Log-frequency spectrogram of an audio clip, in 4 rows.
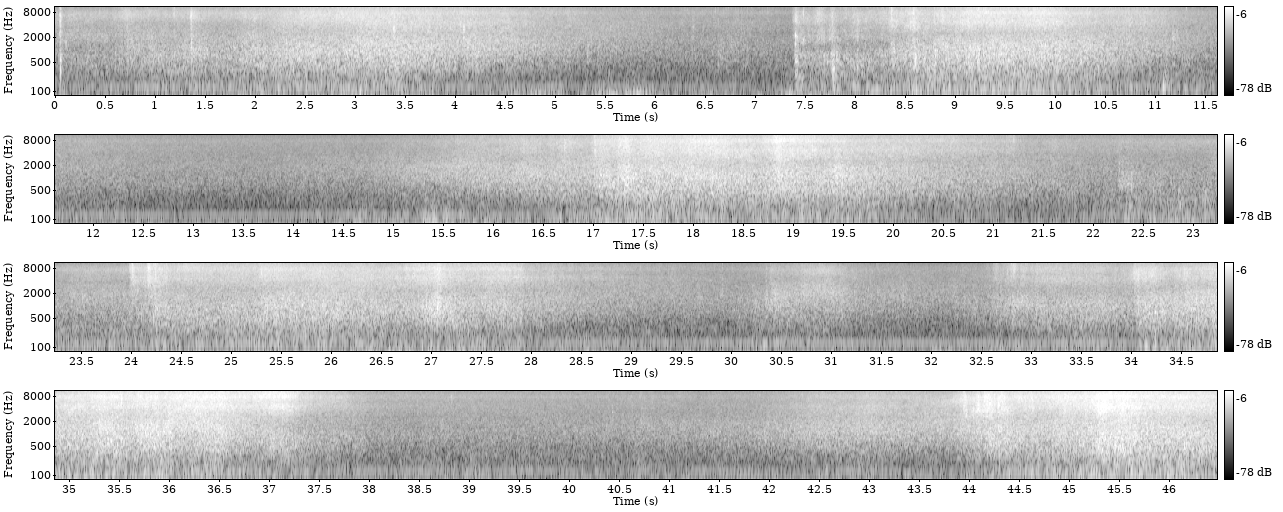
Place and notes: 后沃海濱公園, Beigan Township - Sound of the waves
Sound of the waves, Very hot weather, Nearby road under construction
Zoom H6 XY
